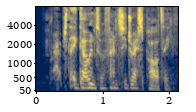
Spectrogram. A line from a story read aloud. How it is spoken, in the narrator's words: Chand whispered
